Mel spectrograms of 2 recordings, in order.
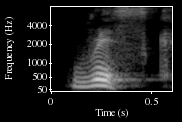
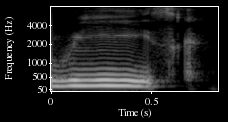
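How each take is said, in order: First: The vowel is kept very short. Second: The vowel is drawn out long. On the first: The speaker calls it right. "nice and short and sweet" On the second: The speaker calls it wrong. "Don't say risk. No"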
